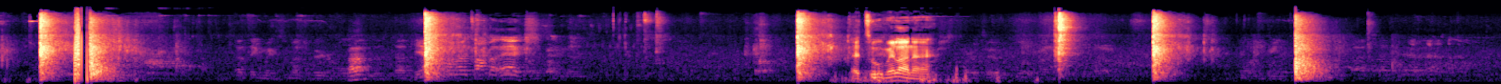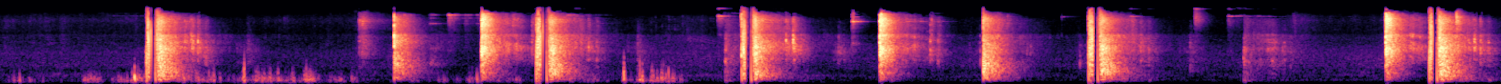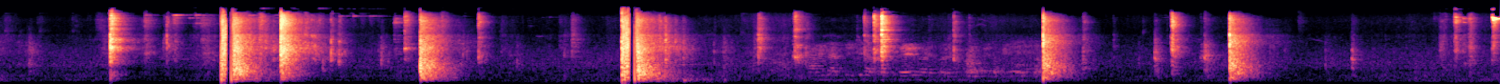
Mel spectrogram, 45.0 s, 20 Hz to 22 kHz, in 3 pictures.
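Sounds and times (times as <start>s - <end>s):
rifle shots: 0.0s - 1.5s, 8.0s - 8.5s, 11.5s - 12.1s, 12.9s - 13.5s, 16.5s - 17.2s, 18.9s - 21.1s, 22.3s - 23.2s, 23.8s - 26.6s, 28.8s - 30.0s, 32.2s - 33.2s, 34.2s - 34.7s, 36.2s - 37.0s, 40.4s - 40.8s, 42.3s - 42.8s.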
